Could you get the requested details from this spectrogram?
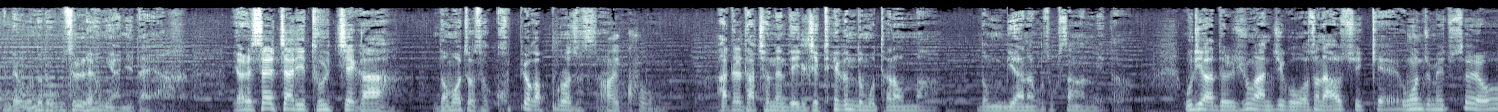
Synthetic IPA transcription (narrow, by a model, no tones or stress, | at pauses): kɯnde̞onɯɾɯnusʰɯɭːejoŋiaɲida̰ja̰ | jʌɭs͈aɭt͡ɕ͈aɾituɭt͡ɕ͈e̞ɡa | nʌmʌd͡ʑʌsʰʌkʰop͈joɡap͈uɾʌd͡ʑʌs͈ʌkʰo̰ | adɯɭtat͡ɕʰʌnːɯnde̞iɭt͡ɕ͈ik̚tʰe̞ɡɯndomotʰannʌmːa | nʌmumianɦaɡosʰok̚s͈aŋɦamɲida̰ | uɾiadɯɭçjuŋand͡ʑiɡoʌs̬ʰʌnaoɭs͈uit̚k͈e̞ɯŋwʌnd͡ʑomhe̞d͡ʑusʰe̞jo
